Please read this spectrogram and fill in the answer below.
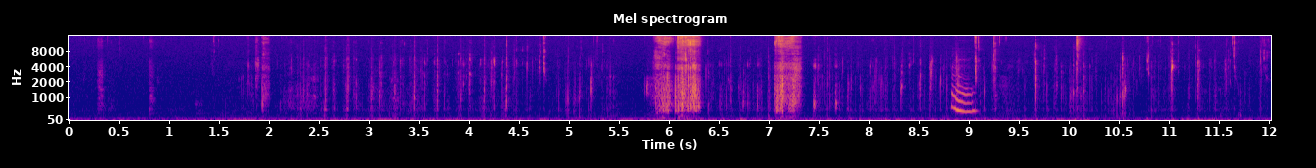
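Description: Close-miked eating sounds: wet chewing and mouth clicks while eating chewy rice cakes in cream sauce, with two loud slurps about six and seven seconds in. There is a brief falling pitched sound near nine seconds.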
